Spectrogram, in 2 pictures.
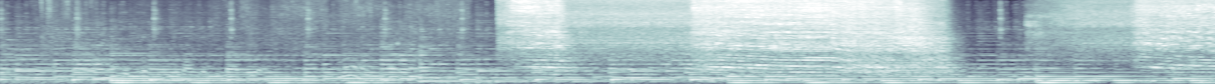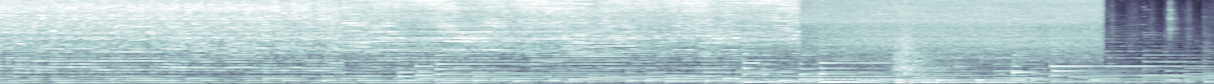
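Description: Background music, with an angle grinder cutting through a steel drum heard as a harsh hiss in two stretches: from about five to nine seconds in, and again from about eleven to twenty seconds.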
